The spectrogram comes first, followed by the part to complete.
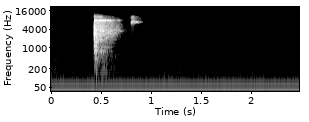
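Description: Two quick bright clinks about half a second in, the first a little longer, each with a high ringing note.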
